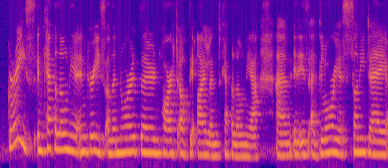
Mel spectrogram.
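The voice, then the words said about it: Irish accent. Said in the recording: “the beautiful Irish accent”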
